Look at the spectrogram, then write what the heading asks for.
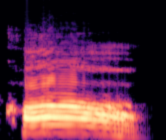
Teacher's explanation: द्वितीय और चतुर्थ वर्ण होते हैं उनको बोलने में अत्यधिक जोर देना पड़ता है यानी कि अत्यधिक हवा निकलता है समझ गए इसलिए महाप्राण बोलते हैं ज्यादा हवा निकलता है क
